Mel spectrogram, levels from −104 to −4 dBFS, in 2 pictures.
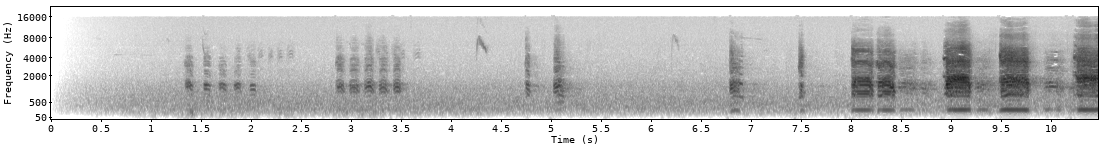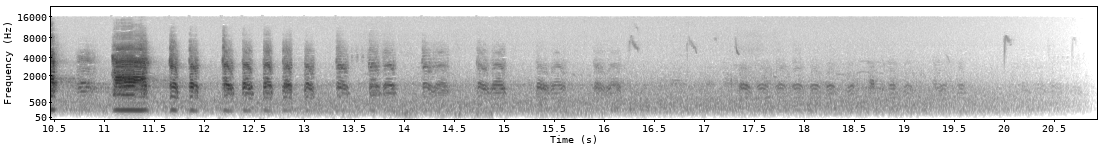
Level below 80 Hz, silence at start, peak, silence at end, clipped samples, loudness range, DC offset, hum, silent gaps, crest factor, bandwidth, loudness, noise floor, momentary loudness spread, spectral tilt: under -90 dBFS; 1.35 s; -4 dBFS; 2.05 s; under 0.1%; 22 LU; under 0.1%; none; none; 26 dB; 16 kHz; -24 LUFS; -70 dBFS; 27 LU; 1 dB/octave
